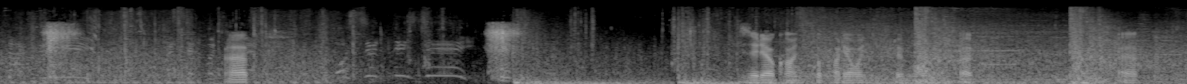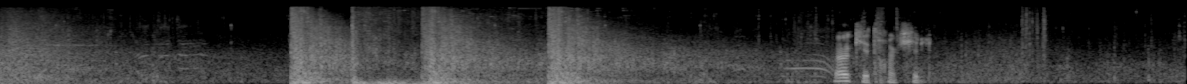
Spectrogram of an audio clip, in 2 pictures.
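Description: A rifle bolt clacks as the weapon is reloaded.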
